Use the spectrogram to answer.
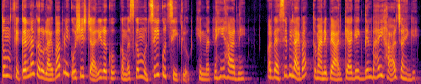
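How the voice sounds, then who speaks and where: A woman's voice: sits high, animated. Woman doing a feisty hot-tempered girl. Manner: sharp, quick to flare.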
